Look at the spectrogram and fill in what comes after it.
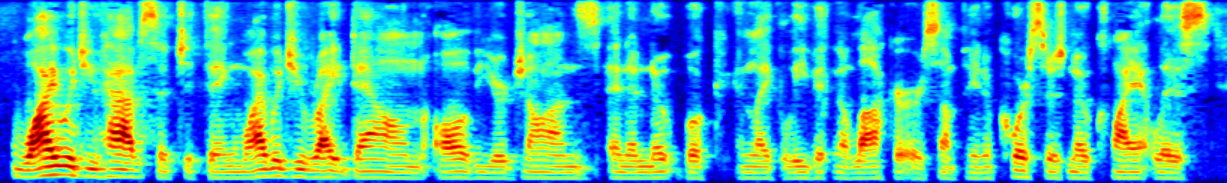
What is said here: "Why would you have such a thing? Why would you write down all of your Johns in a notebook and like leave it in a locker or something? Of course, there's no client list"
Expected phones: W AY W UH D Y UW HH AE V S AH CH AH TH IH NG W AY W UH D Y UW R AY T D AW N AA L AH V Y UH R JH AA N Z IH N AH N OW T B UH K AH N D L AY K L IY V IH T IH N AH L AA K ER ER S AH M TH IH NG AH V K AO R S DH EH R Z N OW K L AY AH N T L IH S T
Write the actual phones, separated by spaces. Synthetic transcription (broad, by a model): W AY W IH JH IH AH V S AH CH AH TH IH NG W AY W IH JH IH R AY T D AW N AA L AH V Y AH R JH AA N Z IH N AH N OW T B UH K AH N L AY K L IY V IH T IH N AH L AA K ER ER S AH M TH IH NG AH V K AO R S DH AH R Z N OW K L AY AH N T L IH S T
